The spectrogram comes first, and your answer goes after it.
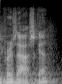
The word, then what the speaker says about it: Procházka: say it, but thank you so much, Jiri Procházka.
